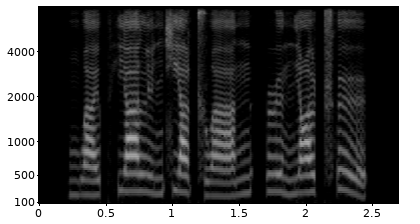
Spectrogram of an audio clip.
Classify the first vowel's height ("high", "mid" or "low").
low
